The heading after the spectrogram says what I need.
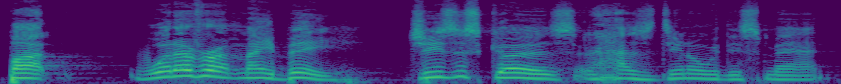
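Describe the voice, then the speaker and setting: A man preaching in a relaxed, conversational way, telling stories earnestly and animatedly, with frequent "you know" asides. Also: fairly high pitch, normal speed. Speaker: preacher sharing a testimony. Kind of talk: conversational sermon storytelling.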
